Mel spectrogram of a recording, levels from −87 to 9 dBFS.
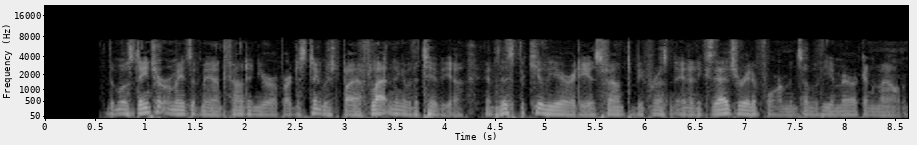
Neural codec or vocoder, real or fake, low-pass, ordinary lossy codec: none; real; 7.2 kHz; AAC, 32 kbps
